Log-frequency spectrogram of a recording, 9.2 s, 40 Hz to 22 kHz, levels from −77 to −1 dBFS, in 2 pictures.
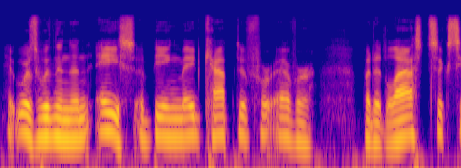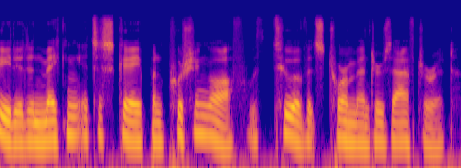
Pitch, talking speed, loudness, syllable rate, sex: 120 Hz, 190 wpm, -19 LUFS, 5.0 syllables/s, male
